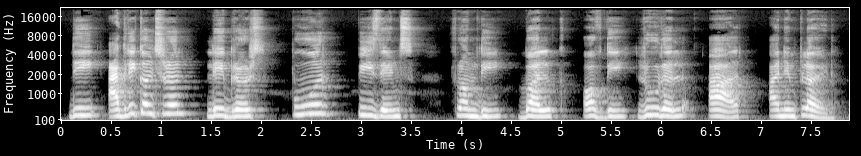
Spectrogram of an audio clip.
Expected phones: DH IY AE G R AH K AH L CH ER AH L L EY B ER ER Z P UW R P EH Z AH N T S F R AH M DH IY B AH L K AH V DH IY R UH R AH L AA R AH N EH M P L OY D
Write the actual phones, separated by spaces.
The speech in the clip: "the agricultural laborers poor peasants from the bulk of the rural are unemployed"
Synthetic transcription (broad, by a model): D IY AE G R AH K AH L CH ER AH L L EY B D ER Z P UW R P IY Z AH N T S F R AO M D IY B AH L K AH V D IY R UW R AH L AA R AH N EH M P L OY D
